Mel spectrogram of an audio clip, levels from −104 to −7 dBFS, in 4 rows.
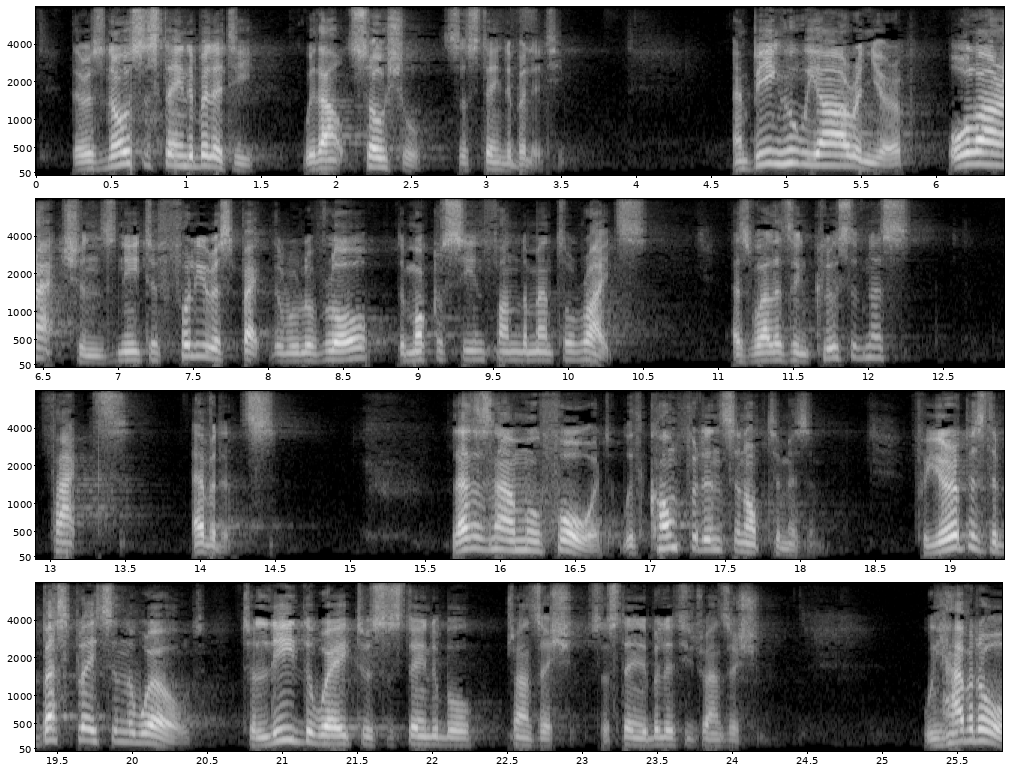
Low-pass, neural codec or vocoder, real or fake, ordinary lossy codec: none; none; real; none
